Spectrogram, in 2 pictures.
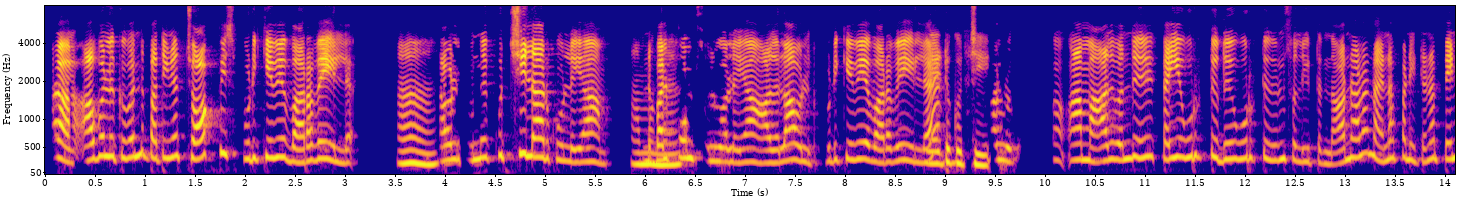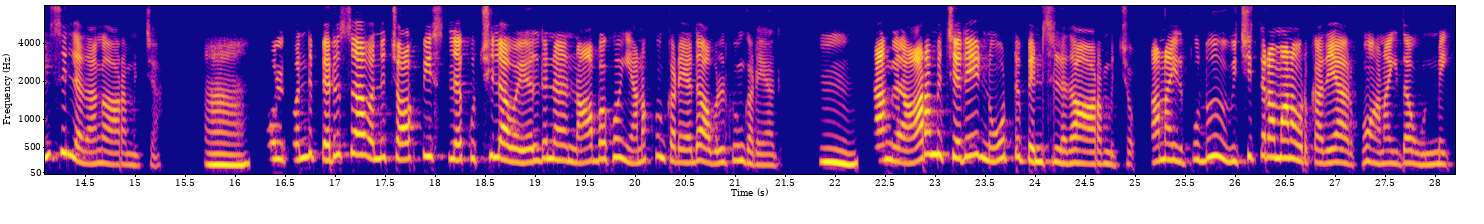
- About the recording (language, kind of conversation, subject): Tamil, podcast, பிள்ளைகளின் வீட்டுப்பாடத்தைச் செய்ய உதவும்போது நீங்கள் எந்த அணுகுமுறையைப் பின்பற்றுகிறீர்கள்?
- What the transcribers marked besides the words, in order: in English: "ஸ்லேட்டுக்"; "உருத்துது" said as "உருட்டுது"; "உருத்துதுன்னு" said as "உருட்டுதுன்னு"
